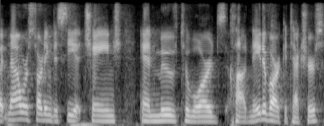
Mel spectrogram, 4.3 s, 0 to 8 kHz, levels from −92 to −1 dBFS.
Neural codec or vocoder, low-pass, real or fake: none; 7.2 kHz; real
